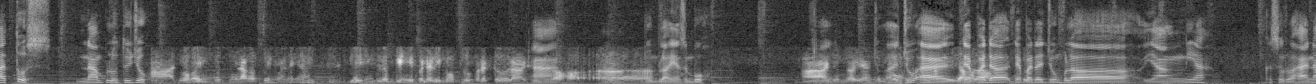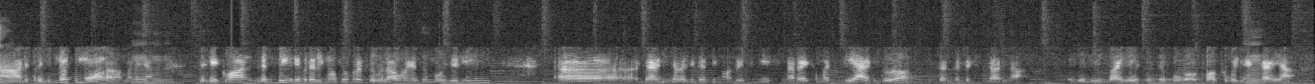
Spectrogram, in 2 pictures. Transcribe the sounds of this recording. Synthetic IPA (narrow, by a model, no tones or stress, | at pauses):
tat̪ʊs | ənampulʊht̪ud͡ʒʊhaduakalit̪usəmilakap̪ɪsma̰na̰ɲailəbɪhdaipadalimapulʊhpəɾat̪ʊhlahd͡ʒamla̰hə̰d͡ʒumblahjaŋs̬əmbʊh | ad͡ʒumblahjaŋsəd͡ʒualadailpadadaipadad͡ʒumblahjaŋniah | kəsuɾuɦanadaipadad͡ʒumblahsəmɔlahmanaɲa | ləbɪhkoaŋləbɪhdaipadalimapulopəɾat̪ubəlaoaŋjaŋs̬əmbʊhd͡ʒadi | ʔədankalakid̪at̪eŋɔ̰ʔdaɾisəɡisənaɾajkəmat̪iant̪ulaʔkitankat̪aki̥t̪ana̰ʔ | əd͡ʒadibajəst̪ə̰t̪apobapakəbaɲa̰ʔkanjaŋ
